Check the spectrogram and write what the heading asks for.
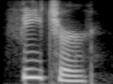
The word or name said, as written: feature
